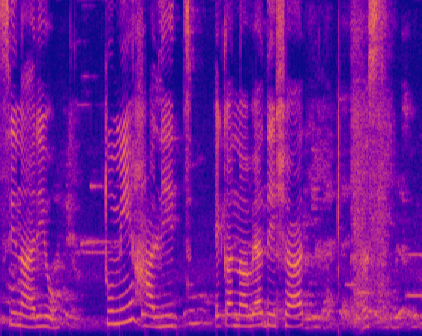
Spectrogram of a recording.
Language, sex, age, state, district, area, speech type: Goan Konkani, female, 18-30, Goa, Quepem, rural, spontaneous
